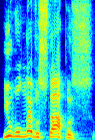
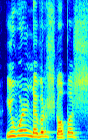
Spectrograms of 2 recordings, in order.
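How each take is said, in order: First: Slow, high, loud character voice; acted villain line. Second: Put-on slow, loud, high Indian-accented delivery; Abraham Lincoln, Indian accent. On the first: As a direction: declare it slowly and loudly, in character. Villain's line, before accent is chosen. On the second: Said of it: "Abraham Lincoln with an Indian accent".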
